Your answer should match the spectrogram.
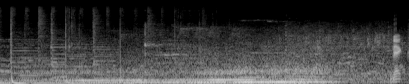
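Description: Background music ending just after the start, then street traffic: a motor vehicle's engine running past with a low hum, dropping away shortly before the end.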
